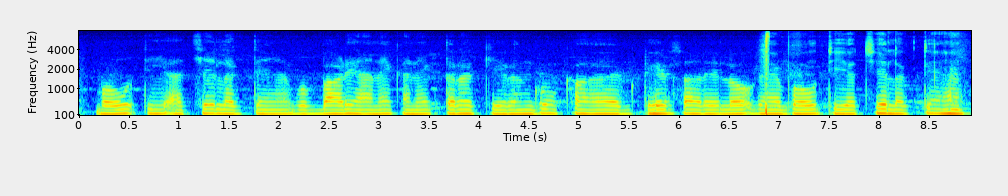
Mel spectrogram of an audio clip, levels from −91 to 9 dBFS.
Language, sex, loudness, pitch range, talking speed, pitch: Hindi, male, -24 LUFS, 140-145 Hz, 135 wpm, 140 Hz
